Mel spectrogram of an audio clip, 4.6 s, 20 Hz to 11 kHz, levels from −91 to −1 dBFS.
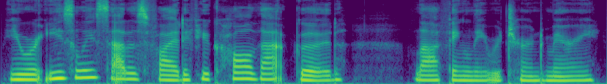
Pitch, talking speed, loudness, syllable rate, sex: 200 Hz, 160 wpm, -18 LUFS, 5.7 syllables/s, female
